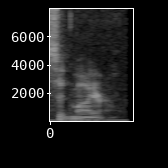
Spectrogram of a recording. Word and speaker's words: Sid Meier: Is that how you say his name? Because my friends say it differently because they are not familiar with that. – 99% sure it's Sid Meier.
